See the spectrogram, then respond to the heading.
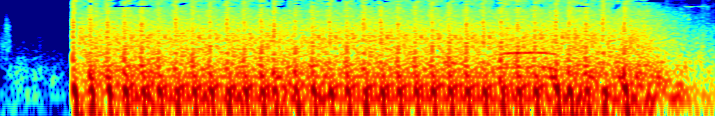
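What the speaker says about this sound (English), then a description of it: "getting shot from my right." Video game gunfire from an online shooter: after a short quiet start, a loud, rapid, sustained automatic burst rattles on for about three seconds and then fades slightly, with no voices over it.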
